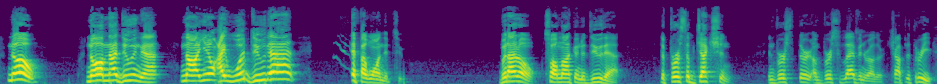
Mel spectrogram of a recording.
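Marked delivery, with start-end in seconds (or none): 0.1-9.3 loud, higher protesting Moses; Moses refusing. Acted. Preacher voicing Moses refusing God, loud and stubborn. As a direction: dig in and refuse, loudly. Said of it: "five times Moses says".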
